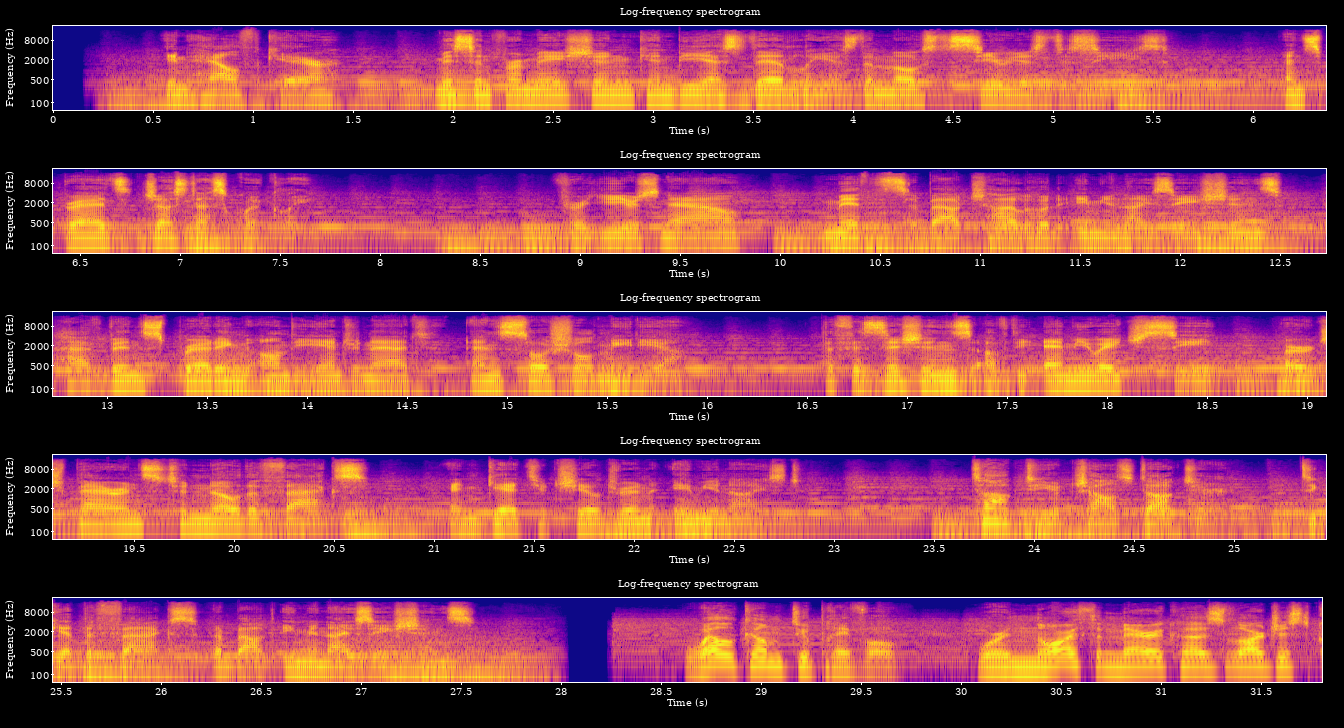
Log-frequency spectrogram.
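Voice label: Canadian French, Accented English; voice demos; GoLocalise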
